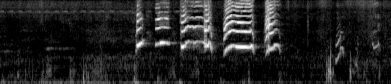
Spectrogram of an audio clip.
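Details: Puppies breastfeeding give a burst of high, squeaky whines: several short rising and falling squeals in quick succession in the middle, then a lone upward squeak, over a soft low rumble.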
